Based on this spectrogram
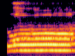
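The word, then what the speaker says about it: ط: দেখো ত বলো ত ত এটা কি মোটা হরফ দুই ঠোঁট গোল করে উচ্চারণ করো ত ত জোরে বলো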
